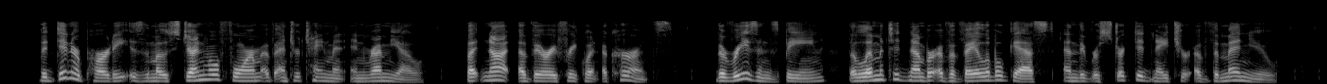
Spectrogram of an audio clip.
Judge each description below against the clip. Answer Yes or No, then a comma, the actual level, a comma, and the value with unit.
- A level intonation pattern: No, average, 3.6 semitones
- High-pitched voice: No, medium, 165 Hz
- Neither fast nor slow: Yes, average, 155 wpm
